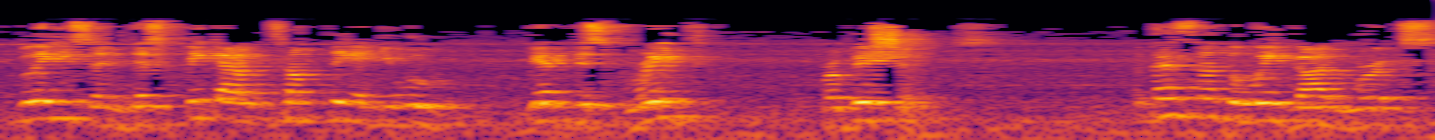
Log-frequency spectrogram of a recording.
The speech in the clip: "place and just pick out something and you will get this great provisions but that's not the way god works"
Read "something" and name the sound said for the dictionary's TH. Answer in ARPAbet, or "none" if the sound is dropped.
TH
